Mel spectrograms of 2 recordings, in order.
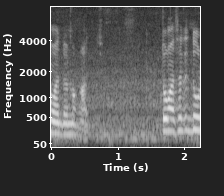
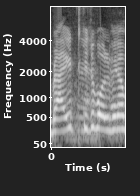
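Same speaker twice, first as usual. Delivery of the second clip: ordinary talk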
